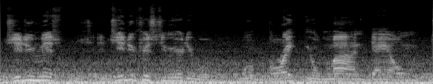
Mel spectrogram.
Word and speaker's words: Jiddu Krishnamurti: If you ever get a chance, Jiddu, Jiddu Krishnamurti, and it sounds just like it's spelled.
